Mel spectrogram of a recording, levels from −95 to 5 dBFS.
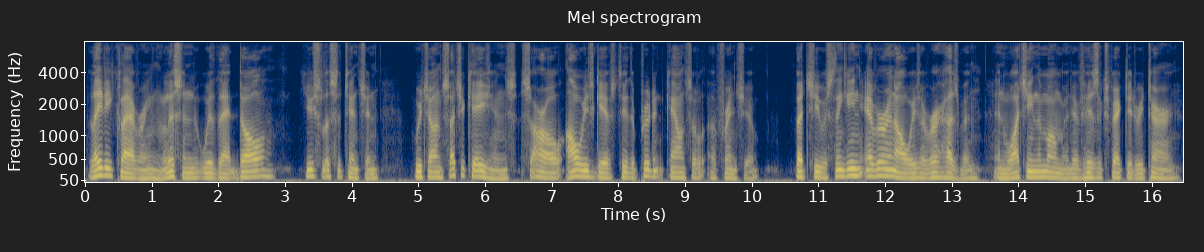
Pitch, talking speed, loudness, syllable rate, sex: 110 Hz, 140 wpm, -19 LUFS, 4.5 syllables/s, male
